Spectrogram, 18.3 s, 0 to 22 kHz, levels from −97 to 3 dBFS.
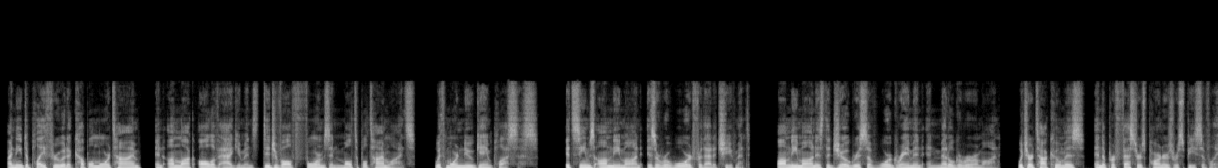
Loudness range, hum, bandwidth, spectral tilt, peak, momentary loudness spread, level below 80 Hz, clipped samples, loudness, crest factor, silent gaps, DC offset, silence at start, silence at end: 2 LU; none; 12 kHz; -6.5 dB/octave; -4 dBFS; 10 LU; -50 dBFS; under 0.1%; -20 LUFS; 16 dB; 8.18-8.39 s, 11.36-11.58 s; under 0.1%; 0.1 s; 0 s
